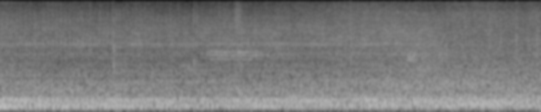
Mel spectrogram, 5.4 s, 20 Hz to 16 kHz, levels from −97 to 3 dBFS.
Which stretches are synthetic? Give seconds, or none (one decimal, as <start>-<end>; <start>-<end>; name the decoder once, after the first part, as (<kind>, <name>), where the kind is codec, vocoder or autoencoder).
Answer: none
